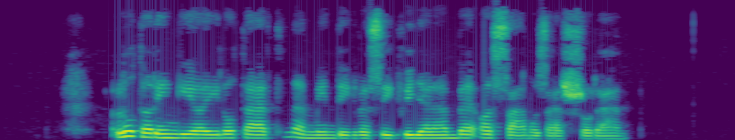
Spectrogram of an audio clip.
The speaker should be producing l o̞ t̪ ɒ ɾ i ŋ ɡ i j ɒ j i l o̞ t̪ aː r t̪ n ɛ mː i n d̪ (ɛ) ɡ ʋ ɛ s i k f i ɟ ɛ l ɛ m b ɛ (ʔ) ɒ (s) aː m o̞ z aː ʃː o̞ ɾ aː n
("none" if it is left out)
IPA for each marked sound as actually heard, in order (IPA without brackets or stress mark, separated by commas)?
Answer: i, ʔ, s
